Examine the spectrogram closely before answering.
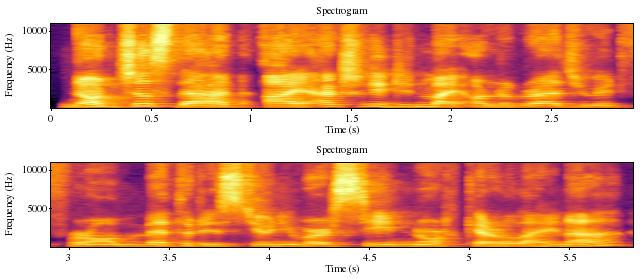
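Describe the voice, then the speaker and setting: A woman from Nepal moderating an online panel, presenting in a measured, explanatory way over a video call. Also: mid-range voice, fairly even intonation.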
